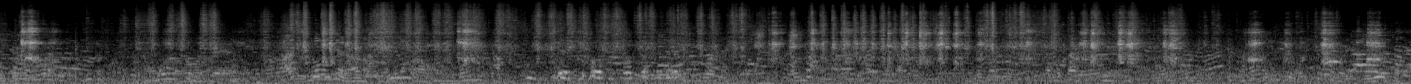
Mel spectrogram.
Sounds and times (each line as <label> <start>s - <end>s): wooden sticks oracle 7.2s - 12.6s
